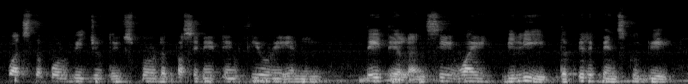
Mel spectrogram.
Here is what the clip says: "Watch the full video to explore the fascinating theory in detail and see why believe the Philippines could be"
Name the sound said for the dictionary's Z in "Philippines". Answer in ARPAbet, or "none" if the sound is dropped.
S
